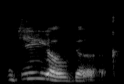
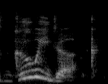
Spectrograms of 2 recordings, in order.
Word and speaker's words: geoduck: of all it's not geoduck all right i know feels so weird um so it's it's gooey duck it's gooey duh it's spelled g-e-o duck but it's pronounced gooey duck and let me tell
